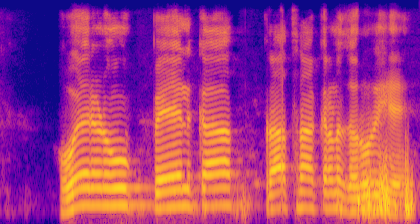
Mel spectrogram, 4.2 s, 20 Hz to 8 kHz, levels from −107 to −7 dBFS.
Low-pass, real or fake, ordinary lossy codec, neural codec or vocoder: 7.2 kHz; fake; Opus, 64 kbps; autoencoder, 48 kHz, 128 numbers a frame, DAC-VAE, trained on Japanese speech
